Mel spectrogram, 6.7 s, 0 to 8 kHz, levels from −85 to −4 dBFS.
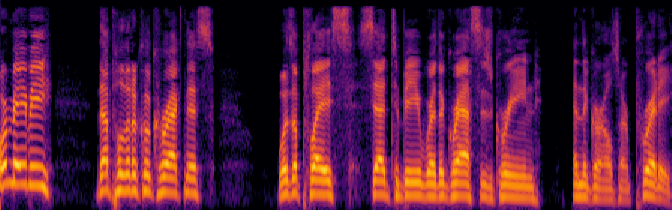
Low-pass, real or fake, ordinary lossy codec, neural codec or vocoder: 7.2 kHz; real; MP3, 48 kbps; none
